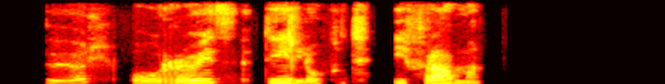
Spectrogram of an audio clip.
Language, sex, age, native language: Icelandic, female, 20-29, Icelandic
